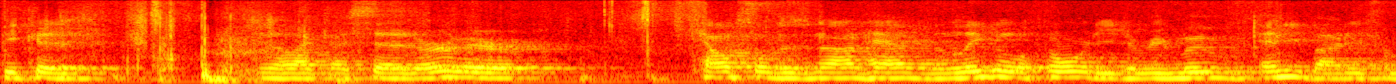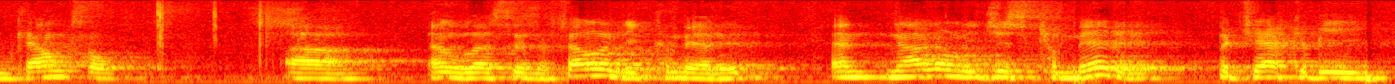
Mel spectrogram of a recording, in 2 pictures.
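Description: Over light background noise and audible room echo, a man talks at a moderate pace. His intonation is monotone and flat. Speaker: mayor chairing a council meeting. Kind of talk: meeting discussion. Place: meeting room. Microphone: camera far.

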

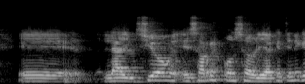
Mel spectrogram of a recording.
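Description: A man with a Venezuelan accent, high-pitched, at a moderate pace and with fairly even intonation, plus audible room echo and light background noise. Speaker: radio announcer and sports anchor. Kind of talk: interview answer. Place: home room.

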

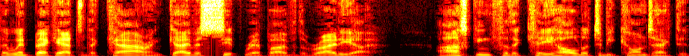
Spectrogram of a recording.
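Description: The passage is read aloud plainly.

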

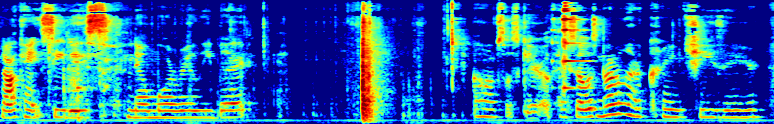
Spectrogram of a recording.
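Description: A woman at a moderate pace amid loud background noise. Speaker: food vlogger. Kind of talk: casual vlog chat. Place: home room. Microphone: phone near.

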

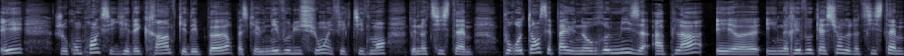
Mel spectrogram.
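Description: Against a quiet background, a woman speaks at a very fast pace with ordinary pitch variation. The sound is dry, with no echo. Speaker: film producer. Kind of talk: radio panel debate. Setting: radio studio. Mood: measured, argumentative. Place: studio. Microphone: studio mic.

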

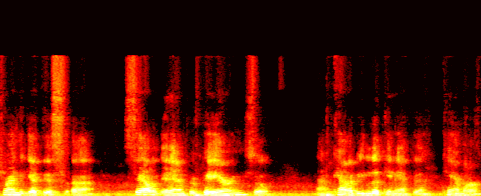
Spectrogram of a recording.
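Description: A woman's very deep, low voice at a moderate pace, with audible room echo and light background noise. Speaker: home cook live streamer. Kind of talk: casual live stream chat. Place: kitchen. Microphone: phone near.

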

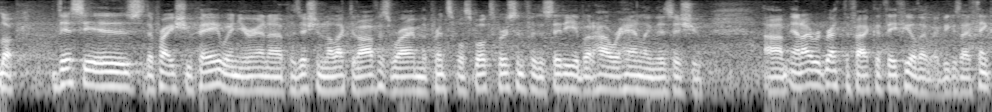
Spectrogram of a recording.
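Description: Talking at a very fast pace, a man keeps his fairly low pitch on fairly even intonation. Noticeable background noise sits behind him. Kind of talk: press conference answer. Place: hall. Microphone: podium.

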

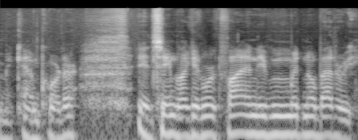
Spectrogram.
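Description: Fairly even intonation marks this man's speech. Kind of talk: casual tutorial chat. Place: workshop.

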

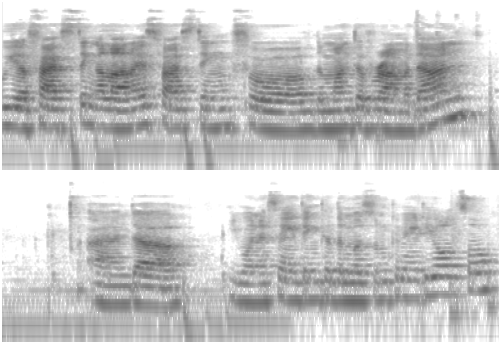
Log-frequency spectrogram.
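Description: With audible room echo and faint music in the background, a woman speaks in a fairly low pitch with ordinary pitch variation. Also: fairly quick pace. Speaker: home cook vlogger filming a relative. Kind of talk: casual vlog chat. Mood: cheerful, upbeat. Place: kitchen.

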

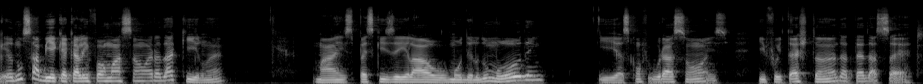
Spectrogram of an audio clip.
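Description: Male speech, moderately paced, with pitch that swings very widely. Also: quiet background. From Northeast Brazil (Paraíba), raised partly in São Paulo and Mossoró. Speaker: photographer. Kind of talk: casual interview. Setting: studio. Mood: relaxed, friendly. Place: studio. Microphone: studio mic.

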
